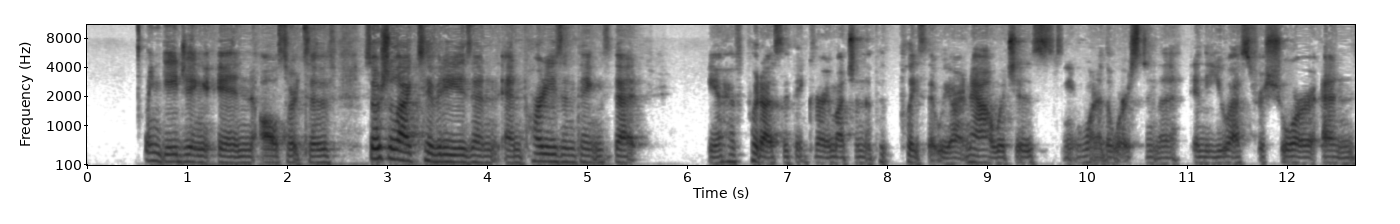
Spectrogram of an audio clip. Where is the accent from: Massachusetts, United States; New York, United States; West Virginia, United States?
Massachusetts, United States; Boston; now in Houston, United States; I'm originally from Boston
